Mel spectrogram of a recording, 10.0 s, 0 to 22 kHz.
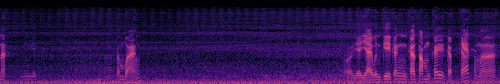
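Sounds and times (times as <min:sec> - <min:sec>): boat engine running: 0:00.0 - 0:10.0.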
